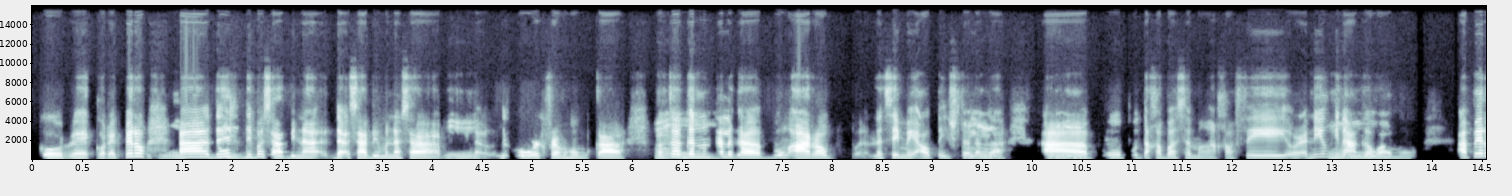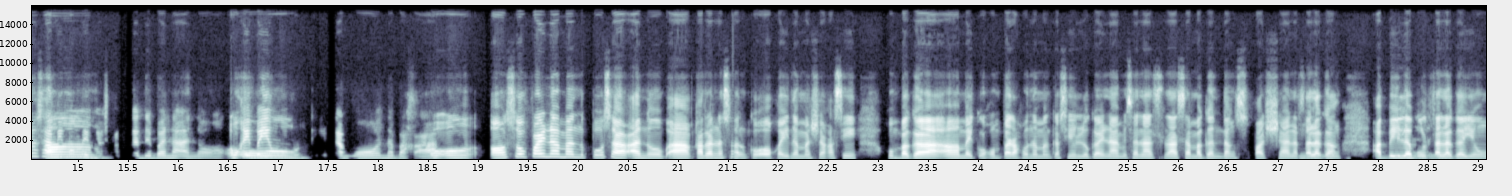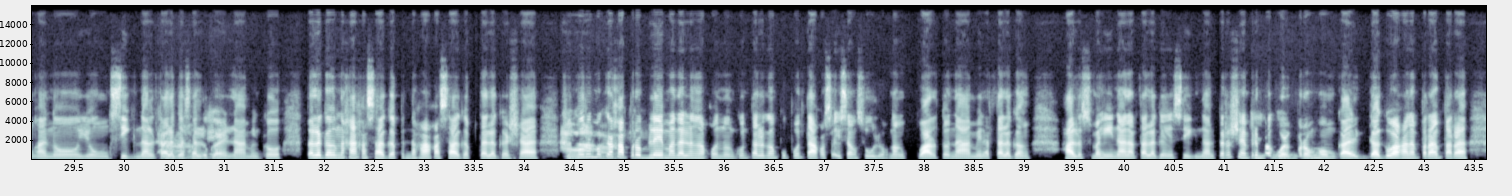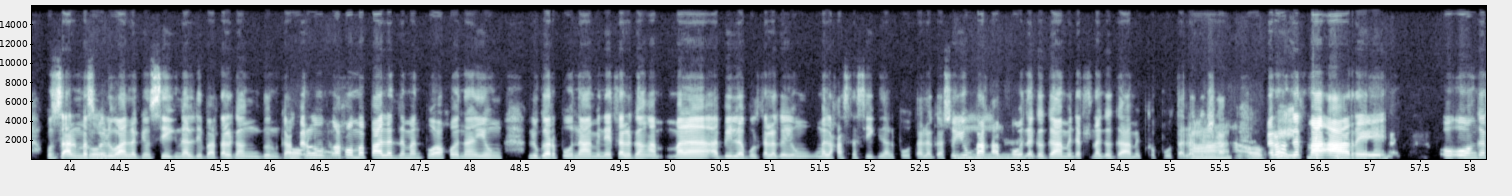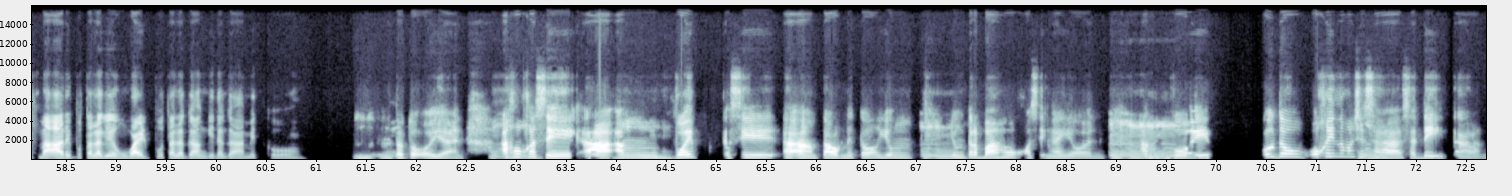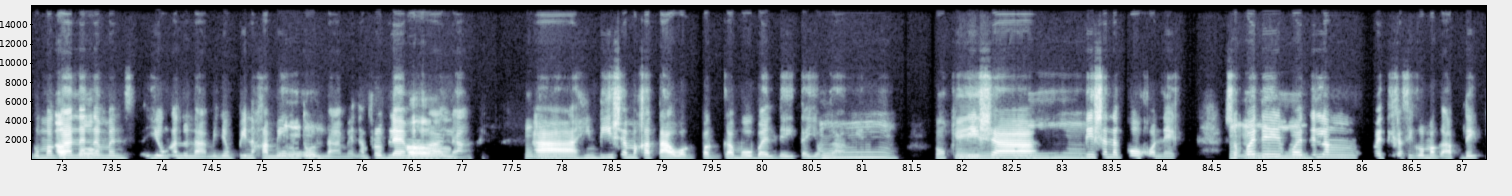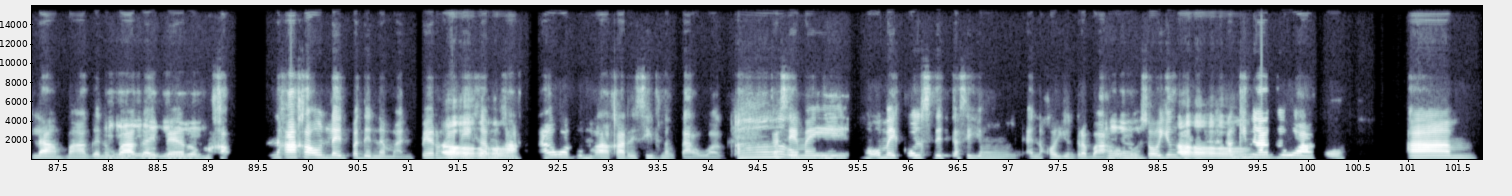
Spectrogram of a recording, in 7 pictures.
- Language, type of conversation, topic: Filipino, unstructured, Paano ka naaapektuhan kapag bumabagal ang internet sa bahay ninyo?
- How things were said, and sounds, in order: tapping; other background noise; distorted speech; static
